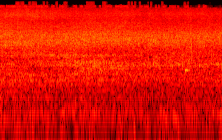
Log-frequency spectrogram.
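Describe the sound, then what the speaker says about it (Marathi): Chopped tomato hits hot oil with browned garlic and asafoetida, giving a loud, close, steady sizzling hiss that holds evenly throughout with no talking. "टोमॅटो जो एक कापून घेतलेला आहे तो टाकायचा"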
